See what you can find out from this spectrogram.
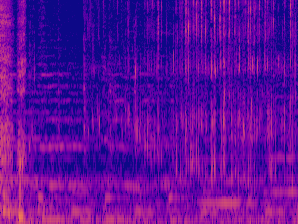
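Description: Boiling water poured steadily into a cup for tea by the show's producer during a tea-time segment, a continuous stream with a rising filling tone and a small clink at the start, no voices.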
